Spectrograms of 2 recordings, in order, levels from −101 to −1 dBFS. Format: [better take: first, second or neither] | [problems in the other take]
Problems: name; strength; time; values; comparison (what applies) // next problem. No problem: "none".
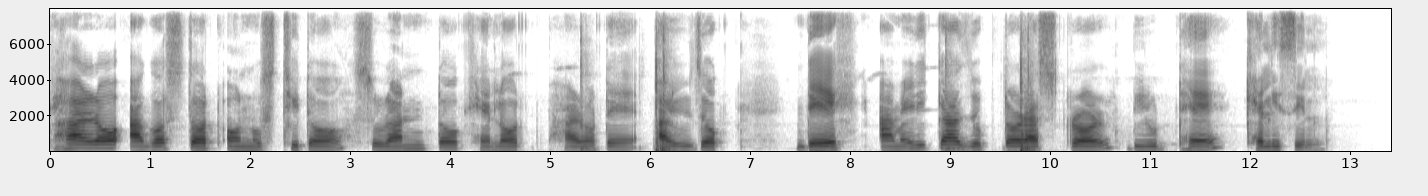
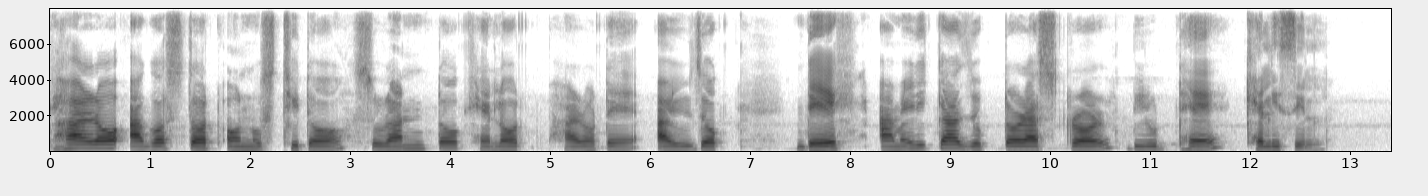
second | noise reduction (neural mask model RNNoise)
